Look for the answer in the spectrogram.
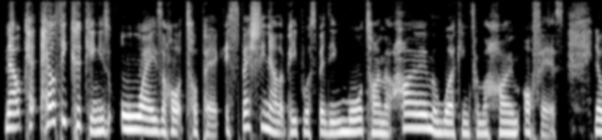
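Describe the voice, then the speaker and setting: A woman's voice: medium pitch, no room sound. A woman hosting a podcast, welcoming her guest and asking prepared questions in an encouraging way. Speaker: podcast host.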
